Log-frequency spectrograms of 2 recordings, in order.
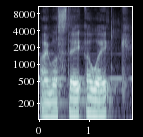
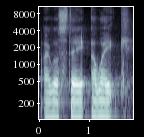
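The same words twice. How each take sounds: The two takes are said the same way.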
